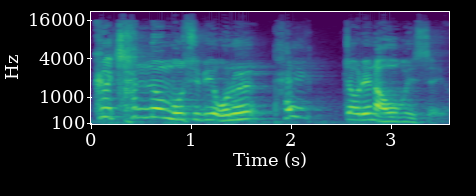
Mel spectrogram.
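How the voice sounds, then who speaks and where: A man's voice: high voice, big pitch swings, moderate pace. A male pastor preaching a sermon to his congregation, earnest and repetitive, often calling out to the listeners and reading scripture aloud. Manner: earnest preaching, repeats "라는 거예요" endings; addresses the congregation as "여러분".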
